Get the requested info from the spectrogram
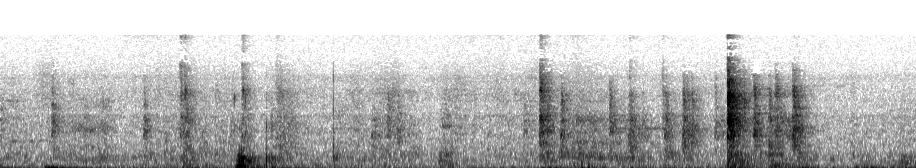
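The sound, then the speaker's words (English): A door and windows being opened: scattered clicks and a few sharper clunks of latches and frames, against a quiet background with no one speaking. “We can open this door and these windows, this window and the door and those windows, get some breeze.”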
